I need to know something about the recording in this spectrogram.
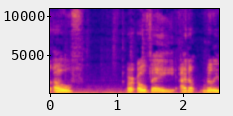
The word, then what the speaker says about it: Ove: I don't know how you pronounce this name, but you might say of, but I would say that this is a long O sound.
